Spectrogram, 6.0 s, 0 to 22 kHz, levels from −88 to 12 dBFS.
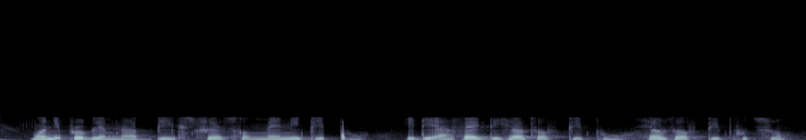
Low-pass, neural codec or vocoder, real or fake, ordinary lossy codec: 3.6 kHz; none; real; none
